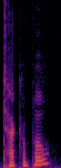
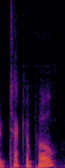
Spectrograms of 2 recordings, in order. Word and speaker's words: Tekapo: down in New Zealand the airport I believe is pronounced tekapo it's on the South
